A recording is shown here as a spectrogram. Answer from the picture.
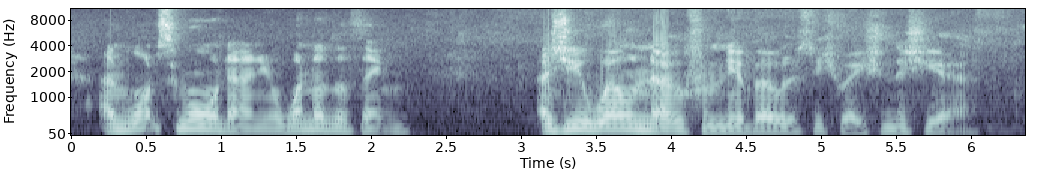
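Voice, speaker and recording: Here a man talks at a moderate pace with lively intonation. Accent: English. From England. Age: 80s+. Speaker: tour operator and farmer. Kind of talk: panel interview. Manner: halting.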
